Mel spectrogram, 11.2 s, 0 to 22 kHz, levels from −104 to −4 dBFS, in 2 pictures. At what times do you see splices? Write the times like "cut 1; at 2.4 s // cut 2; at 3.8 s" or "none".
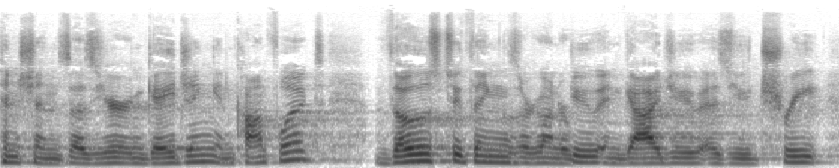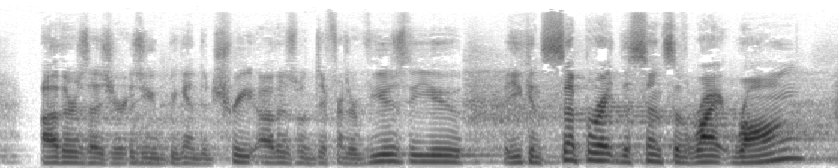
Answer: cut 1; at 3.8 s // cut 2; at 6.4 s // cut 3; at 7.9 s // cut 4; at 10.1 s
